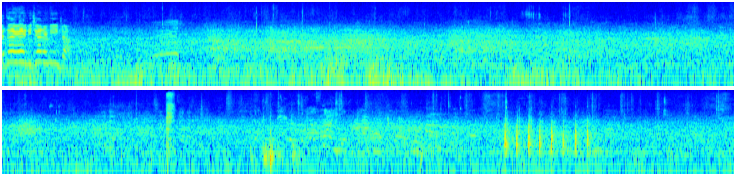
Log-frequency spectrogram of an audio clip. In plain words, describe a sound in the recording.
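Young men shout to each other far off across an open field.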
